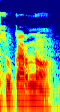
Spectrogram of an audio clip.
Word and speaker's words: Soekarno: Contoh Soekarno bacanya Soekarno. Guru goiru atau bacanya guru. Di mana vokal U ditulis dengan dwi huruf O E.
